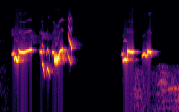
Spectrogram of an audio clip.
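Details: White-rumped shama song for stimulating stressed shamas: clear high whistles and a twisting, buzzy phrase, a pause, then two more bright whistled notes.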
